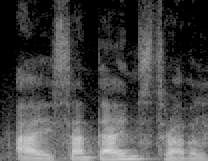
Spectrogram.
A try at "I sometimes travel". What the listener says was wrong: Con la M, I sometimes. Muy bien, quiero ver los labios juntos. I sometimes travel, no sometimes. Sometimes, las dos M's.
